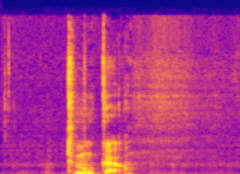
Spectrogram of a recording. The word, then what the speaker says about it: TMNKO: How do you pronounce TMNKO? Tumunko.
